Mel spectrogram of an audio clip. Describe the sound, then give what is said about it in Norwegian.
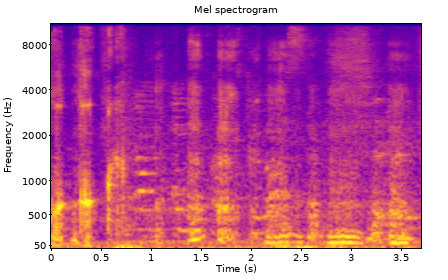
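A large group of pigs in a corner of a pen grunt and snort in a steady, overlapping stream of low, rough calls that continues without a break for several seconds. “Det står en hel haug med griser borti et hjørne her og ser veldig eh, vettskremt ut på meg.”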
